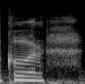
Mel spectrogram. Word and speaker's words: cœur: I know, I heard that it's a bad word if you say it wrong, so it's like le cœur à la bouche. Otherwise, you say something else.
